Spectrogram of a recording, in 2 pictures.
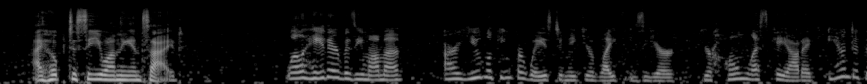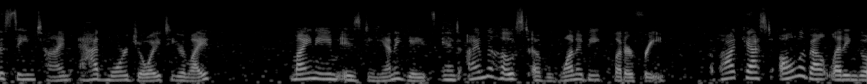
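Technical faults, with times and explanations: Throughout: overdone noise removal. Noise reduction was pushed far too hard on this speech, so every frequency band that sits close to the tool's noise estimate gets pulled down or cut entirely. The background collapses to near silence dotted with twinkling, chirpy specks where isolated bands flicker on and off, and the softer parts of the voice are stripped away with the noise.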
